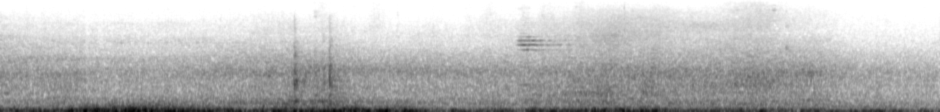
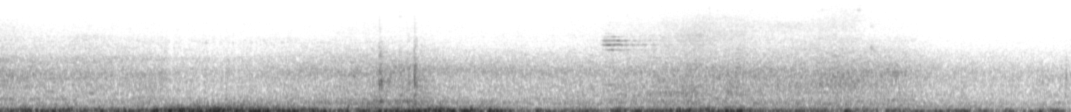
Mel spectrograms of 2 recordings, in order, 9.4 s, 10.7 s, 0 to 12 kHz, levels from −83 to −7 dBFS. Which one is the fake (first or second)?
second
